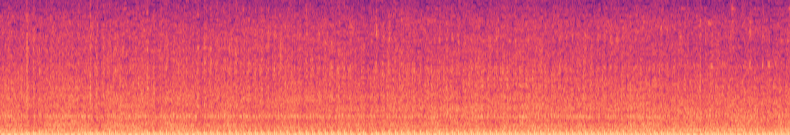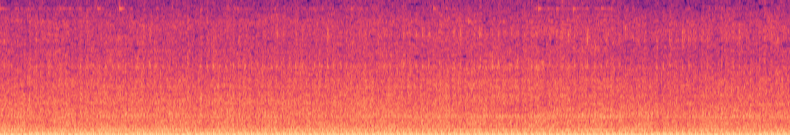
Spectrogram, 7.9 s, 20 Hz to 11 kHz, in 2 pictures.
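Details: Honda Harmony HS520 four-stroke single-stage snowblower after carburetor clean and governor spring and idle screw adjustment: steady, even thumping at constant speed with no rise and fall, governor holding smoothly; engine sounds healthy.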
